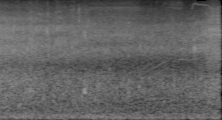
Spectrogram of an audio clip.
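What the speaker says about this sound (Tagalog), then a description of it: "Ganun kalakas yung alon." Strong sea waves at a Maldives island resort beach wash and roar steadily as a dense, broadband surf rush with some wind, fairly faint and continuous, with no voices.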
